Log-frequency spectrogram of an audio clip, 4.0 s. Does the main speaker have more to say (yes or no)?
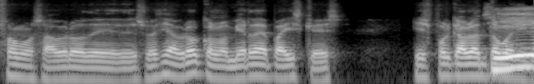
no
